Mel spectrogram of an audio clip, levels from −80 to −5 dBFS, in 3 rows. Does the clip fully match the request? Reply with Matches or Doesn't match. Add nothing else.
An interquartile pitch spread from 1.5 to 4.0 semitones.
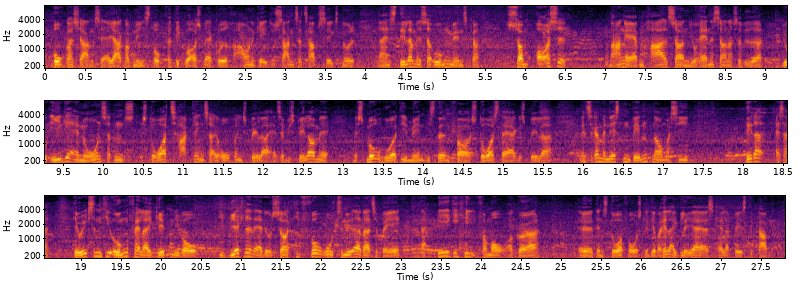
Matches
